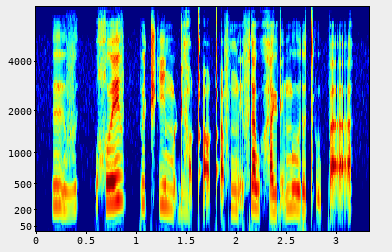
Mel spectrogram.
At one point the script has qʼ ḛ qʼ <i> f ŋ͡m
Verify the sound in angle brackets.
incorrect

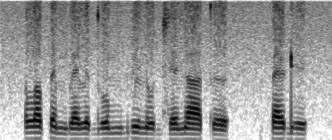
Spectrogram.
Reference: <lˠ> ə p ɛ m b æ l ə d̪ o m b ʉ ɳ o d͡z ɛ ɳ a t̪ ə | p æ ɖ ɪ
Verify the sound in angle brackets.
correct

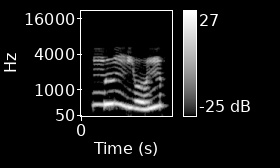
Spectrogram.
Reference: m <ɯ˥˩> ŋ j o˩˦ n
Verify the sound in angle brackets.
correct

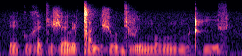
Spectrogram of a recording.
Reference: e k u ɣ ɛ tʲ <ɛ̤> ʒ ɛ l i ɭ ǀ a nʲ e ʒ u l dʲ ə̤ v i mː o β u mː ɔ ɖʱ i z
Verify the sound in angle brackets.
incorrect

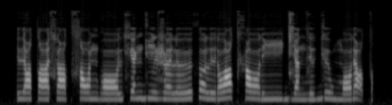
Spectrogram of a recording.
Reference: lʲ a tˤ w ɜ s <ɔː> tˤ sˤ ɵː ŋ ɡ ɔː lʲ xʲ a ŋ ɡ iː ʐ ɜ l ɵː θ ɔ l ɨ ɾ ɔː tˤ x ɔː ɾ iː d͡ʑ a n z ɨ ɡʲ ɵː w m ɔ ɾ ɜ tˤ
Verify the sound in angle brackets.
correct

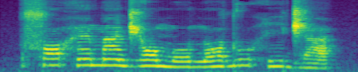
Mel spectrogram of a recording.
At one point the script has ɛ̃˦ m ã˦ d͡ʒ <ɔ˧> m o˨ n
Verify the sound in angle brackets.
correct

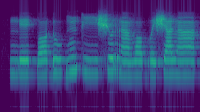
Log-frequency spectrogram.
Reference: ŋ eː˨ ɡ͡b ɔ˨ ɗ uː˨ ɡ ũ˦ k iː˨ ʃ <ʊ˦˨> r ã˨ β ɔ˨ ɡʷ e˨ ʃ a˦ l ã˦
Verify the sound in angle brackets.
incorrect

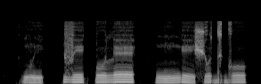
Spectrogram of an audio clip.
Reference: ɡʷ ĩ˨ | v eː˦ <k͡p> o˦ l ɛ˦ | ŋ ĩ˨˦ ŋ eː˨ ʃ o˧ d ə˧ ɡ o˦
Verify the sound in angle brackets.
correct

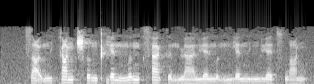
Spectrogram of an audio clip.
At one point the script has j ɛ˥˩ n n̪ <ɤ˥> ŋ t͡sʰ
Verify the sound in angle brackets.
correct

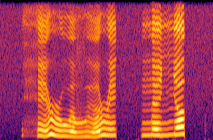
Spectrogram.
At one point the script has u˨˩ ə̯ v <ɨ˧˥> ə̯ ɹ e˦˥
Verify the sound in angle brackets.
incorrect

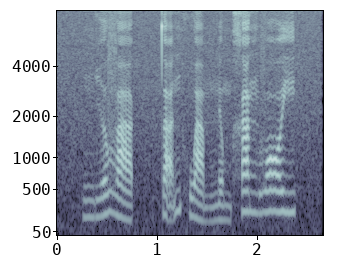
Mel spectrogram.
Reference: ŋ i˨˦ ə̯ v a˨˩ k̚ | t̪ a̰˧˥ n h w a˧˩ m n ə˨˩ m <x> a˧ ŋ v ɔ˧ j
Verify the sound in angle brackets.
correct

